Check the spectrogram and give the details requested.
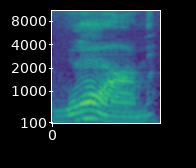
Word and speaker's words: warm: here's that tricky word warm it kind of sounds like an O R but if it wasn't o R it would be worm like worm you see in the ground warm is spelled W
